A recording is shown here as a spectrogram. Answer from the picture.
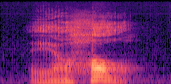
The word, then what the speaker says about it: yachal: Now, hope is the Greek word yahal, spelled yachal, pronounced yahal, meaning to wait, to hope, to expect.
